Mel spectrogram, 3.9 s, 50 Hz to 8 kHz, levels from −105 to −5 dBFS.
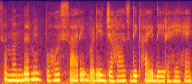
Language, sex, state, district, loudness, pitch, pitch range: Hindi, female, Gujarat, Valsad, -13 LUFS, 170 Hz, 160-185 Hz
